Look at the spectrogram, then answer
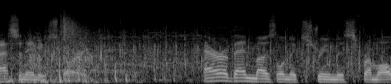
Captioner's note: crowd cheering; crowd whistling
